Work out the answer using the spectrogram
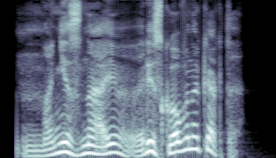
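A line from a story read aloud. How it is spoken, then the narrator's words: Mutter. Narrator (Russian): пробормотал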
